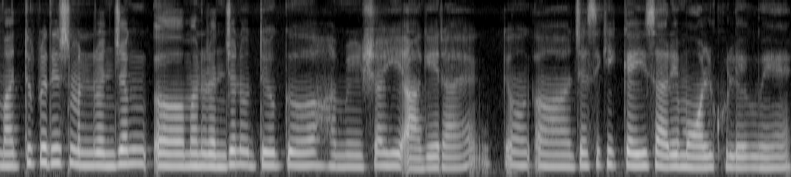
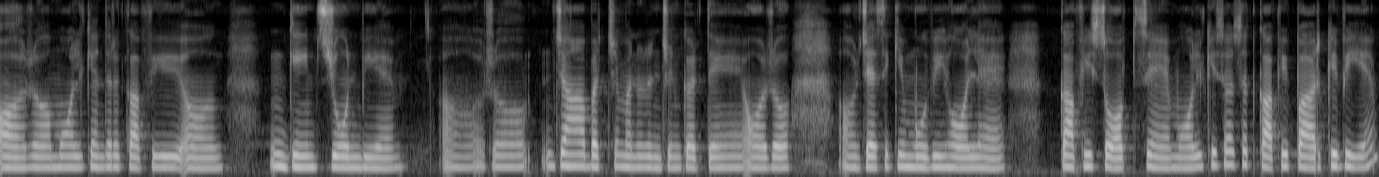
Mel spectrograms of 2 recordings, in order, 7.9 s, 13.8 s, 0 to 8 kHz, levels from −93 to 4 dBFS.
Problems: background sounds at intervals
